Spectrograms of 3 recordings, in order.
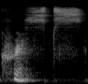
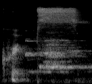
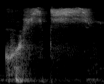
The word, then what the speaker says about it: crisps: sound at the end crisps you'll find a lot of people mispronouncing them as crips crips when they should be crisps so here is the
